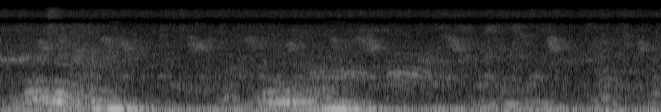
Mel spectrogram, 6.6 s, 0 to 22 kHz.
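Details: Captive male Siberian tiger born 2013 at a Seoul zoo, recorded 22 June by an iron door, gives three long groaning roars spaced roughly two seconds apart, the last weaker, with a constant low hum and faint higher bird calls behind.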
